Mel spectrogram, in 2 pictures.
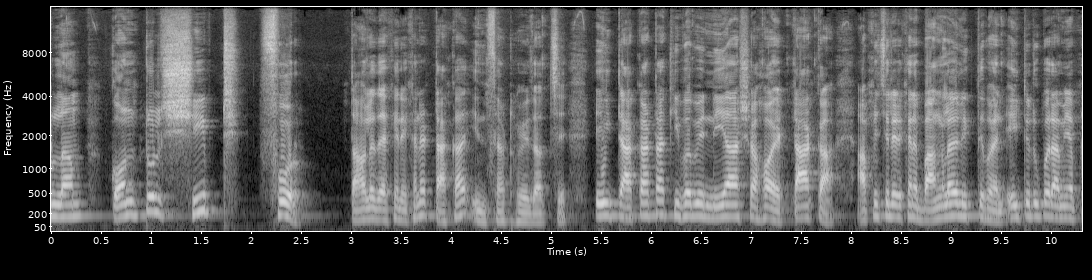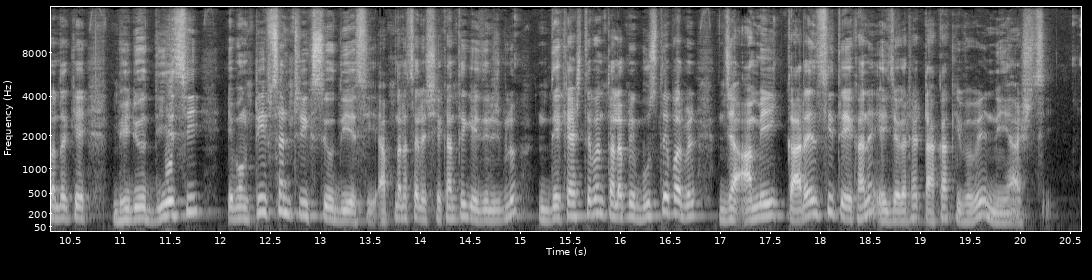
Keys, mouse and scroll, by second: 2.3 ctrl+shift+4, 4.2 click, 4.8 click, 6.4 click, 7.3 click, 9.3 click, 14.1 click, 17.4 click, 20.5 click.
